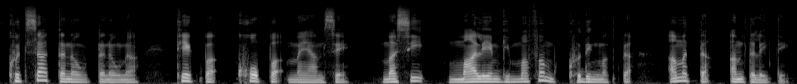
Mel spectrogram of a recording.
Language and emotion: Manipuri, neutral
